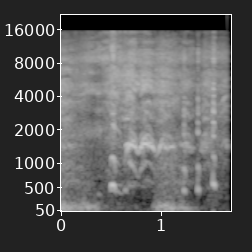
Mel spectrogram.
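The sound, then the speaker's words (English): A voice imitates the heavy, labored breathing of a pregnant woman walking down the street: a few rough, breathy huffs with a short voiced, wheezy exhale in the middle, fairly loud, lasting under two seconds. “You're just like, why are you breathing so hard?”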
